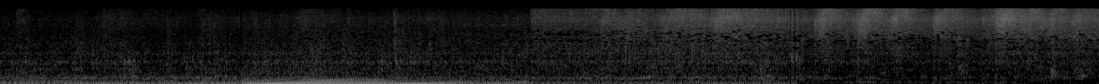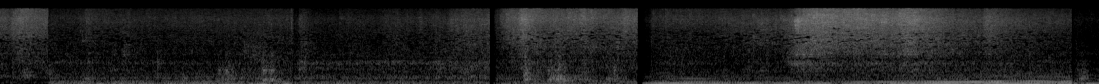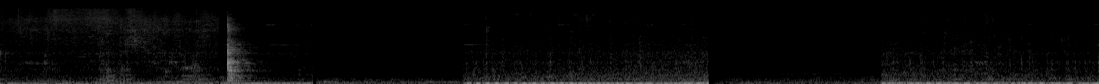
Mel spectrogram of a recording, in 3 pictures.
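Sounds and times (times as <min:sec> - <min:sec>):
spice paste sizzling in a wok: 0:00.0 - 0:24.2
spatula scraping a wok: 0:18.8 - 0:21.7.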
